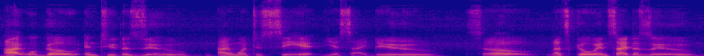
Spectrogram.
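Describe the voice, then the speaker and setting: A man's voice: medium pitch, sing-song, slow pace, darkish tone, pitched above the performer's own voice, full character voice. A man voicing an eager spotted creature. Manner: sing-song rhyming, eager. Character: cheerful spotted creature longing to stay.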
